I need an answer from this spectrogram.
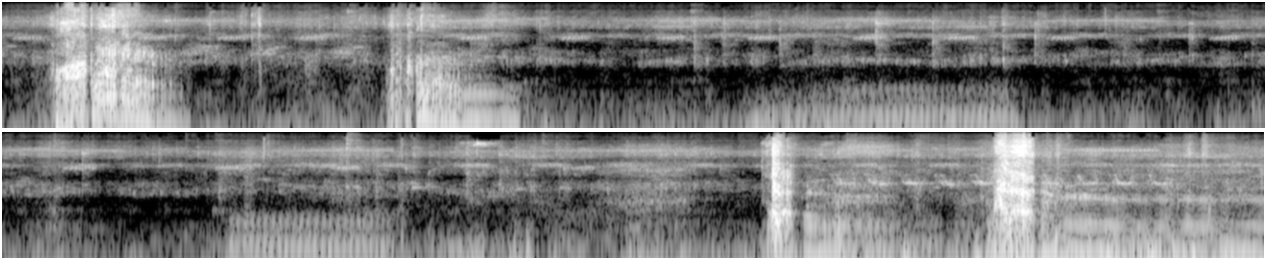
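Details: Angry dog in a village of rural Punjab, Pakistan: a few sharp, loud barks in pairs at the start and near the end, separated by long stretches of low, rumbling growls.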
